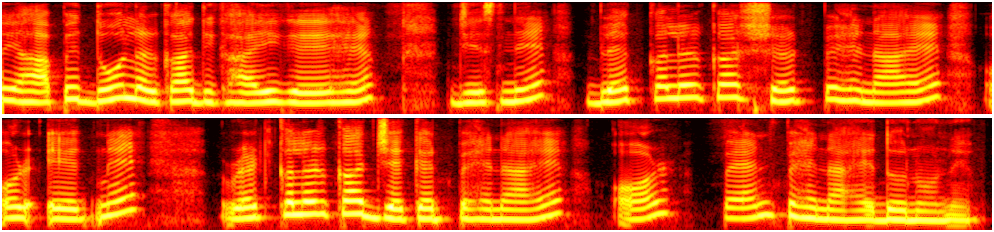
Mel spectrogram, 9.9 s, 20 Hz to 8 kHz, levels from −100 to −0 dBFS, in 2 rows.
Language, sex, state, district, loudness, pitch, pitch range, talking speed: Hindi, female, Assam, Hailakandi, -18 LUFS, 260 Hz, 235-310 Hz, 175 wpm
